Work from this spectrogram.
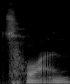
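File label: "cuan", Mandarin Chinese pinyin voice, third tone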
